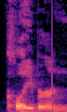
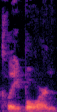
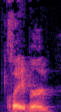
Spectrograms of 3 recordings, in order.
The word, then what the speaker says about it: Claiborne: But we moved to Clayburn, that's how the locals pronounce it, not Claybornne, but Clayburn.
